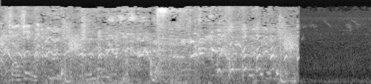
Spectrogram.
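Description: People snickering and laughing, loud and wavering, for about four seconds, then it cuts off suddenly to a quiet background.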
